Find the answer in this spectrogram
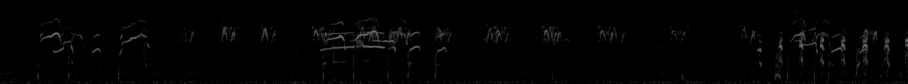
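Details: Osprey calling at its nest near Charlo, Montana, recorded by a nest camera on 8 July 2018 around five in the afternoon; bursts of high, sharp whistled chirps come in uneven runs, with several rapid clusters and brief pauses.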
